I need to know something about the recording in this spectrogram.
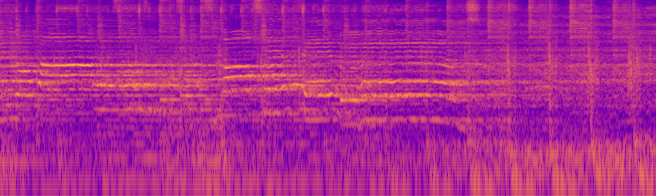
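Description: A woman singing live into a microphone over pop accompaniment with a drum beat. Her long held notes end about six seconds in, and the beat carries on alone.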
